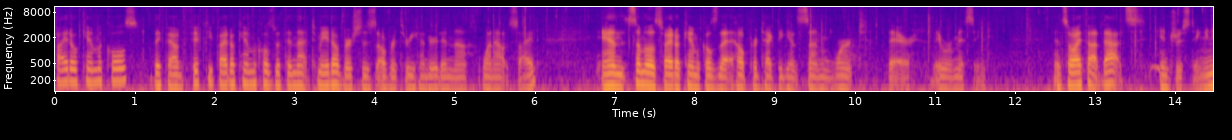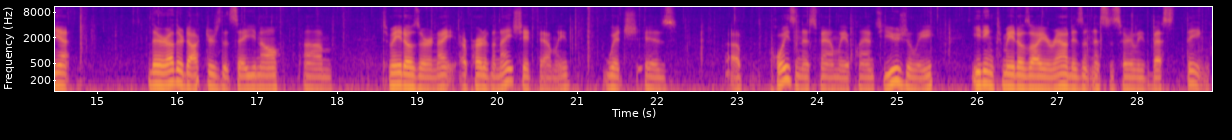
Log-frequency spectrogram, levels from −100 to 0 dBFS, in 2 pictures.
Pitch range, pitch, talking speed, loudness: 120-145 Hz, 130 Hz, 155 wpm, -33 LUFS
